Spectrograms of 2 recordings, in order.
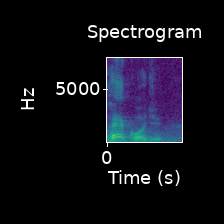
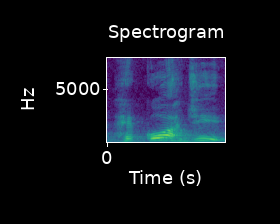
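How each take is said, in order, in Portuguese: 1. A sílaba tônica está na primeira sílaba. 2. A sílaba tônica está na segunda sílaba. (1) "Não" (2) "O correto é recorde"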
